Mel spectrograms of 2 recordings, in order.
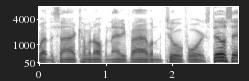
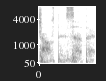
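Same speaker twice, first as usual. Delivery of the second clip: soft, breathy whisper off the mic. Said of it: "You gotta speak in the mic so Facebook can hear you".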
